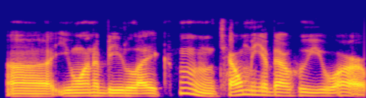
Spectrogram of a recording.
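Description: A man with an ordinary speaking voice and an American accent at a fairly slow pace, dry and close with no echo, over a quiet background. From Queens, New York City. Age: 60s. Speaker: mental health counselor. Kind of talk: interview.

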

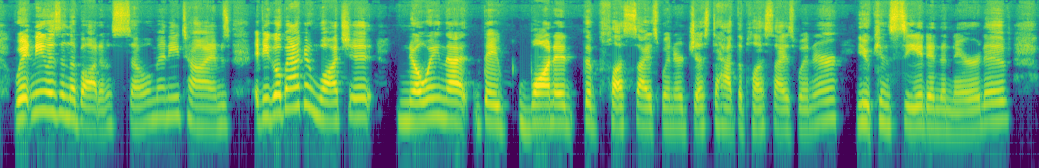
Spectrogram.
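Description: A woman's medium-pitched, ordinary speaking voice at a moderate pace, with ordinary pitch variation, in a very clean, silent recording that is dry and close with no echo. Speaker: podcast co-host. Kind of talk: casual chat, recapping a TV show.

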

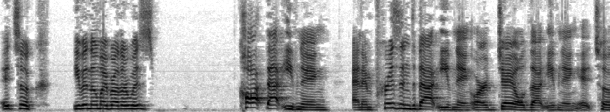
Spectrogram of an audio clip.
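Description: With an American accent, a woman speaks in a plain, everyday voice at a fairly high pitch and a moderate pace, her intonation lively, on a very clean recording with a silent background. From Calabasas, California. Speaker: survivor and victim advocate. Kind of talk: interview testimony.

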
